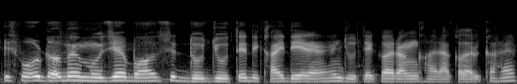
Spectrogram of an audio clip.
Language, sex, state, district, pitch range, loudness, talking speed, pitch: Hindi, male, Madhya Pradesh, Katni, 140-170 Hz, -17 LUFS, 220 wpm, 150 Hz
